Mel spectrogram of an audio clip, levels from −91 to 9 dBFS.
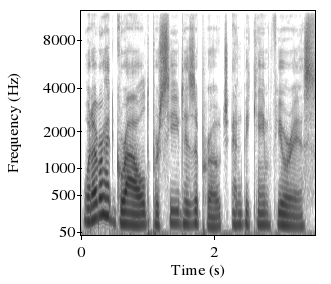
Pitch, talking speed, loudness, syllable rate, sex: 135 Hz, 155 wpm, -18 LUFS, 5.2 syllables/s, male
